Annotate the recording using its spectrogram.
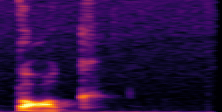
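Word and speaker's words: talk: बात करना बात करना इसमें एल हमारा साइलेंट होता है सो यू हैव तू प्रणाम टॉक नहीं बोलना टॉक नेक्स्ट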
